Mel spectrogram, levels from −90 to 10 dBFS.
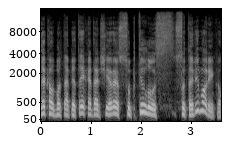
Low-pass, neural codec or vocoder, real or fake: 14.4 kHz; codec, 44.1 kHz, 3.4 kbps, Pupu-Codec; fake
